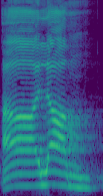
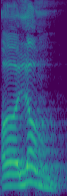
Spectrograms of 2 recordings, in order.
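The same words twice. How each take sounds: First: The vowel sounds overly open, with gaping mouth. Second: The vowel sounds rounded, with pouted lips. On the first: "Kalau nganga, alam. Tu nganga" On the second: "Kalau muncung, alam. Muncung"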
